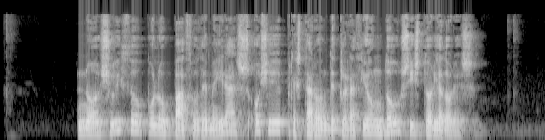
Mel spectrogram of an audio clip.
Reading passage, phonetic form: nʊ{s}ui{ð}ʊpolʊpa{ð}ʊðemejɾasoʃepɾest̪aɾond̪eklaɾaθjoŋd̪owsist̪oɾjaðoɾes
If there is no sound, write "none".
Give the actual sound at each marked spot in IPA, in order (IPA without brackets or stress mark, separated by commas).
ʃ, θ, θ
